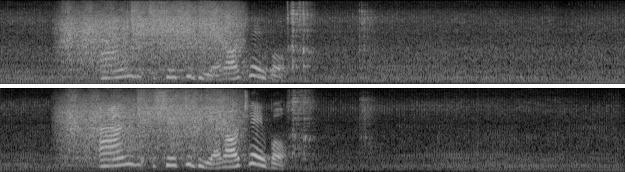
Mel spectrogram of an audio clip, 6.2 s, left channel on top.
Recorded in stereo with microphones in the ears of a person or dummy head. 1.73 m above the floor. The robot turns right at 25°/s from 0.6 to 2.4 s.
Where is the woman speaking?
115° right, 0.6 m; by 2.9 s 80° right, 0.6 m.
